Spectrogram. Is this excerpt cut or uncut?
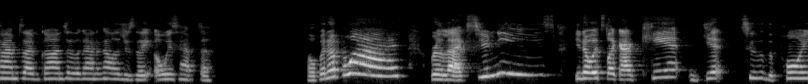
uncut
